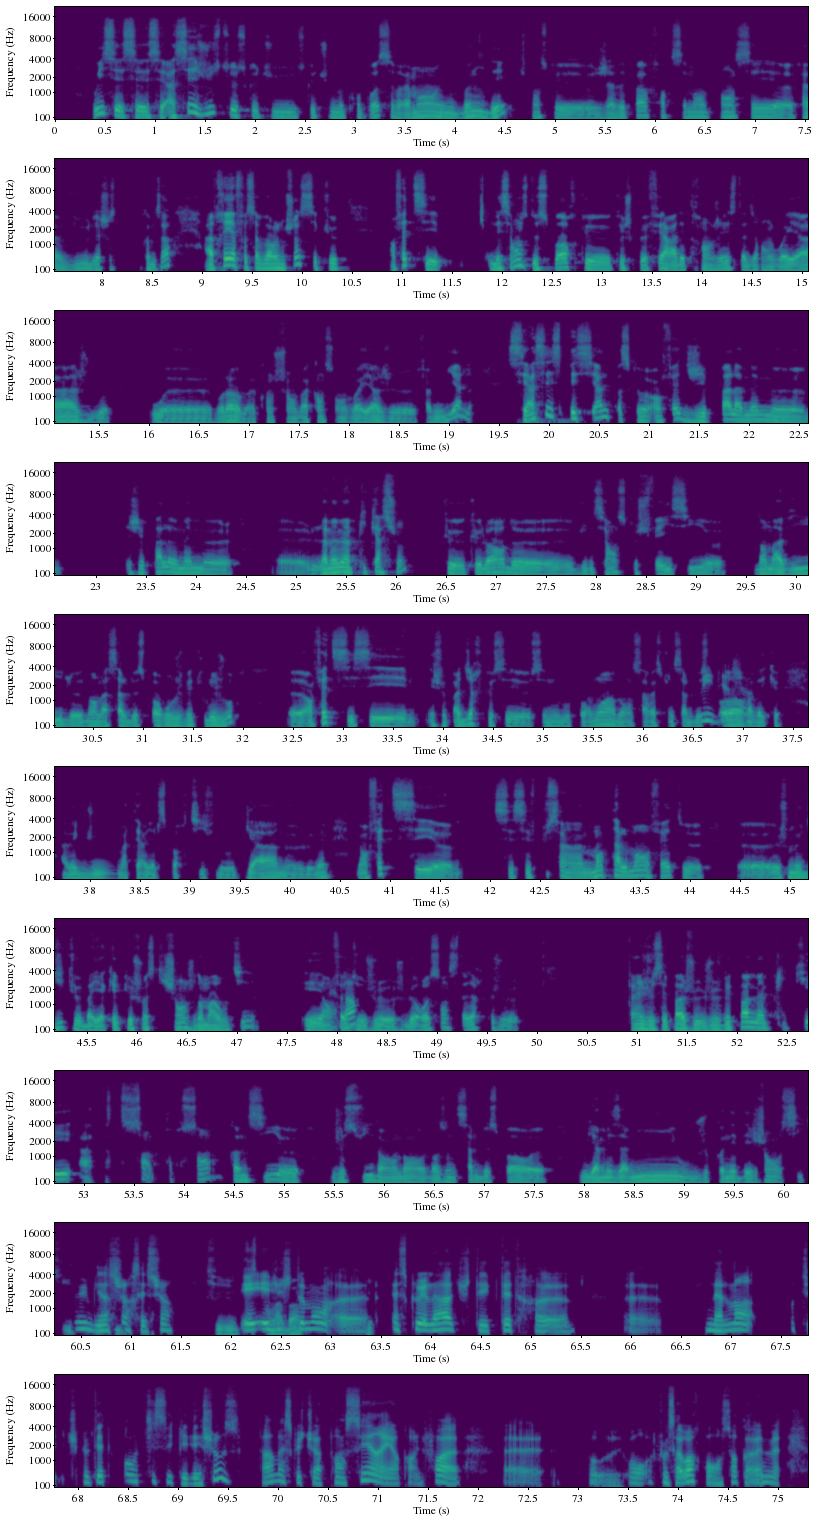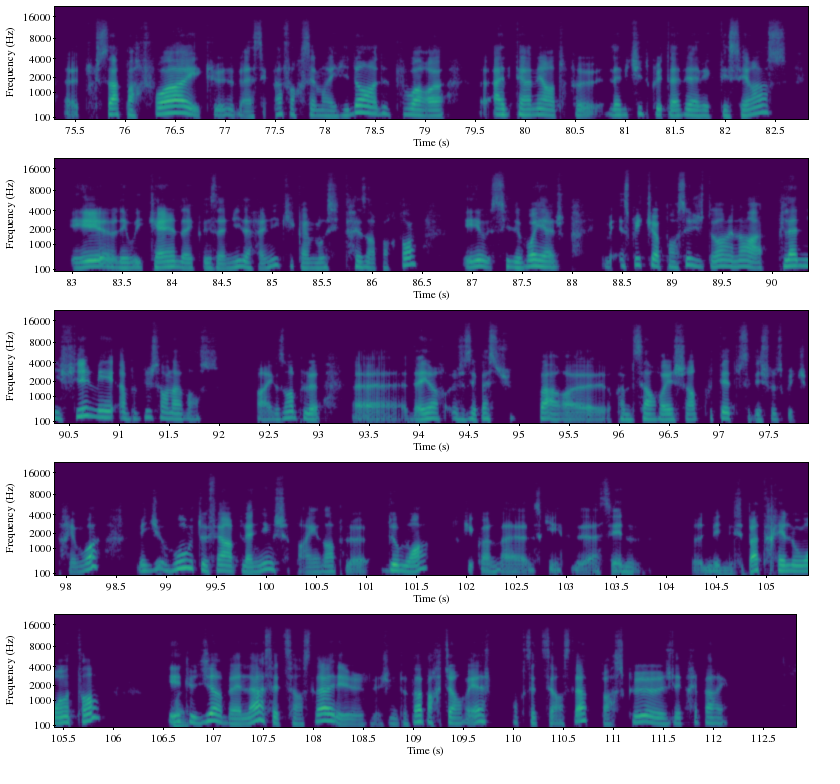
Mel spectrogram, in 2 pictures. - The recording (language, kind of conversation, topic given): French, advice, Comment les voyages et les week-ends détruisent-ils mes bonnes habitudes ?
- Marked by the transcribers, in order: tapping; stressed: "lointain"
